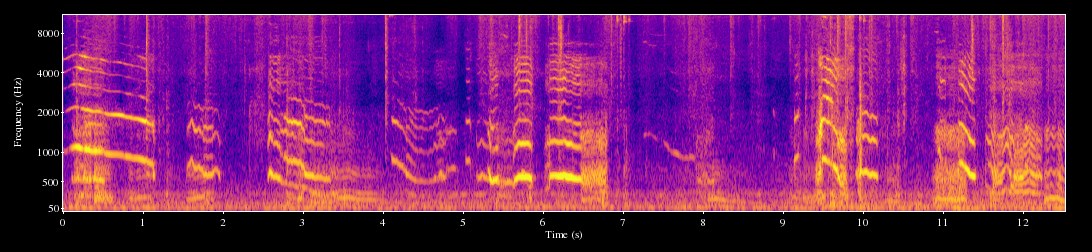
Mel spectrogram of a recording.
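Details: Belgian Malinois puppies screaming in long, drawn-out whines and howl-like cries that slide downward, with separate squeals spaced a second or two apart and a dense burst of yelps near the end.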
